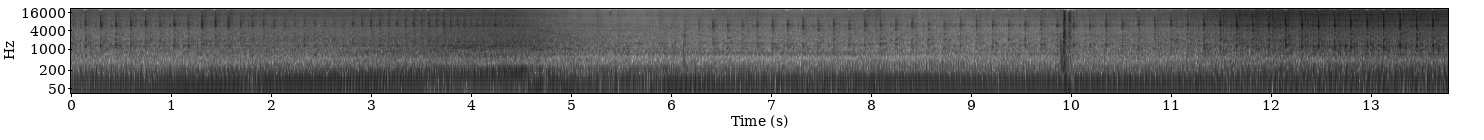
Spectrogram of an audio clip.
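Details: 1993 Chevy 4.3L V6 at idle: light, quick ticking over the low engine hum; owner suspects an exhaust leak, not confirmed.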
